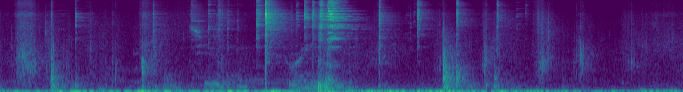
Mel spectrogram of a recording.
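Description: Rolls of stiff material thump and rustle against a table.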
